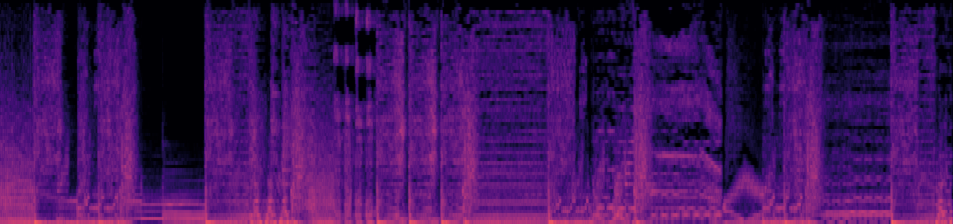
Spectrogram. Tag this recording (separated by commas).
Dubstep, Music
